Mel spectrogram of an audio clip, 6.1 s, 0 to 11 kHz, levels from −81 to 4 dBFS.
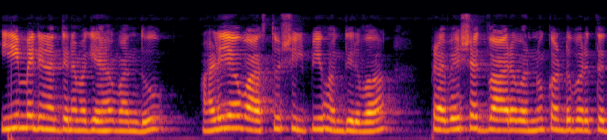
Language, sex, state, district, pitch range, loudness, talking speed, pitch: Kannada, female, Karnataka, Bidar, 235-265 Hz, -15 LUFS, 110 wpm, 250 Hz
